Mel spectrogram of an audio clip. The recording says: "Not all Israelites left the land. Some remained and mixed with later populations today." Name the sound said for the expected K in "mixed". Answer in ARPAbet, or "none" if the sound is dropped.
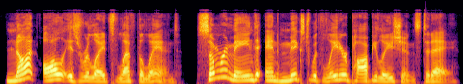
K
